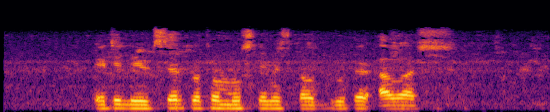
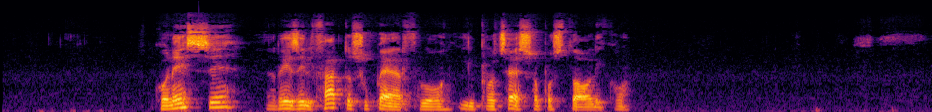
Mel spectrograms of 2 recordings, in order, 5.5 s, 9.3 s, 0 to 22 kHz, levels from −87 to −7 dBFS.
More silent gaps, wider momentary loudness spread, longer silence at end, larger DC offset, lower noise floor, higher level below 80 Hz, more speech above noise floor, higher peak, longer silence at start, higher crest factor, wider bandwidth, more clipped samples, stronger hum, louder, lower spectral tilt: neither; second, 8 LU vs 18 LU; second, 0.25 s vs 3.05 s; neither; second, -46 dBFS vs -62 dBFS; about the same, -60 dBFS vs -58 dBFS; second, 28 dB vs 44 dB; second, -4 dBFS vs 0 dBFS; second, 0.95 s vs 1.6 s; second, 16 dB vs 22 dB; second, 8.2 kHz vs 14 kHz; neither; neither; about the same, -19 LUFS vs -18 LUFS; first, -5 dB/octave vs -3 dB/octave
